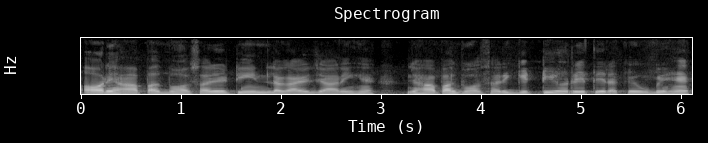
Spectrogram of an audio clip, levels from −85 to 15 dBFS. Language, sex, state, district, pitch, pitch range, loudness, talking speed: Hindi, male, Madhya Pradesh, Katni, 145 Hz, 140-150 Hz, -20 LUFS, 195 wpm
